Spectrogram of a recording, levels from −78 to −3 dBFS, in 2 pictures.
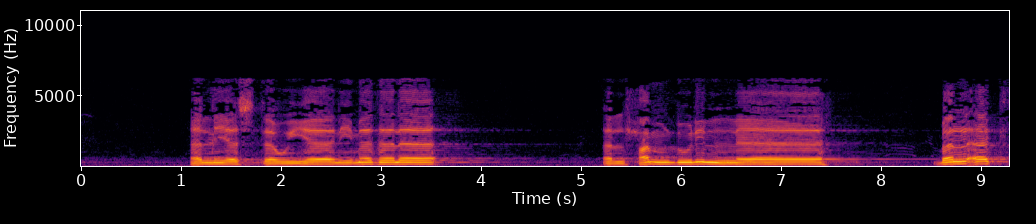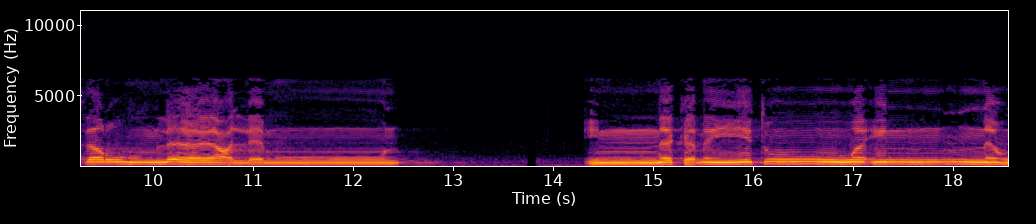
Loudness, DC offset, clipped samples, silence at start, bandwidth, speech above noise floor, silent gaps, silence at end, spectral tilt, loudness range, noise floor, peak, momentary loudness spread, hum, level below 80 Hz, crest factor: -18 LUFS; under 0.1%; under 0.1%; 1.1 s; 6.6 kHz; 35 dB; none; 0 s; -8 dB/octave; 5 LU; -52 dBFS; -4 dBFS; 6 LU; none; -56 dBFS; 14 dB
